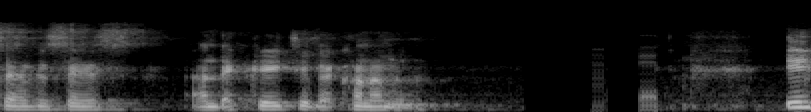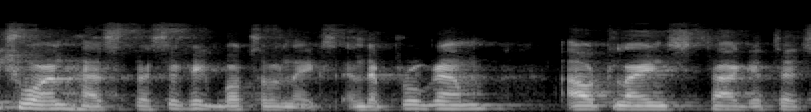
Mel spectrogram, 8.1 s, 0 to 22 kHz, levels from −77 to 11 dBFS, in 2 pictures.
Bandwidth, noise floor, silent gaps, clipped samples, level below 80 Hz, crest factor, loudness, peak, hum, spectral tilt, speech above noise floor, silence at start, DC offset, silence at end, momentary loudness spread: 9.6 kHz; -60 dBFS; none; under 0.1%; -60 dBFS; 20 dB; -19 LUFS; -2 dBFS; none; -5.5 dB/octave; 41 dB; 0 s; under 0.1%; 0 s; 19 LU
